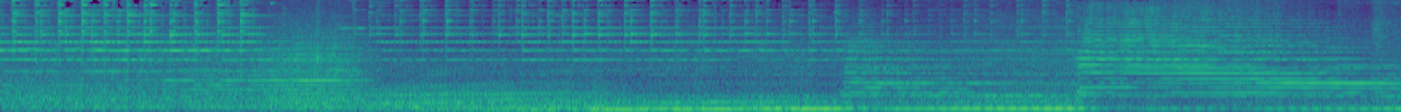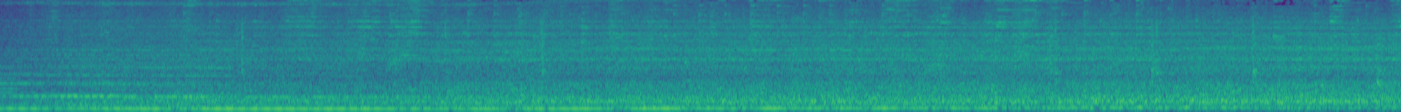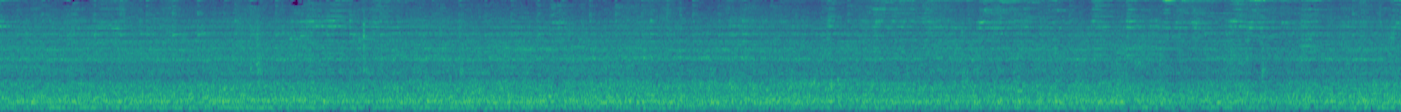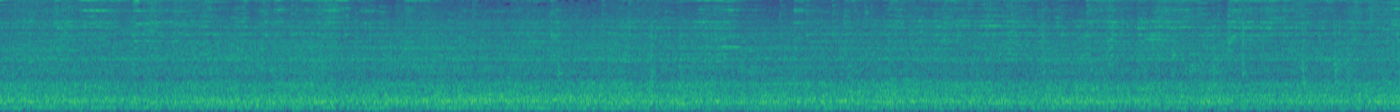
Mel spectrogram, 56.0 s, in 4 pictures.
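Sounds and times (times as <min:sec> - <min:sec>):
train wheels rumbling and clattering: 0:00.0 - 0:56.0
locomotive air horn: 0:01.3 - 0:03.7, 0:08.3 - 0:16.8.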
